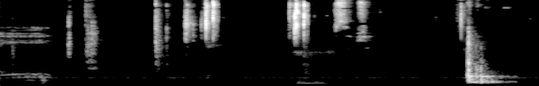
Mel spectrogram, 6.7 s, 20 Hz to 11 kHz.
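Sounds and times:
faint steady hum: 0:00.0 - 0:06.7
two dice rolling in a dice tray under a phone: 0:01.9 - 0:02.8, 0:03.6 - 0:03.9
heavy thunk: 0:05.8 - 0:06.3.

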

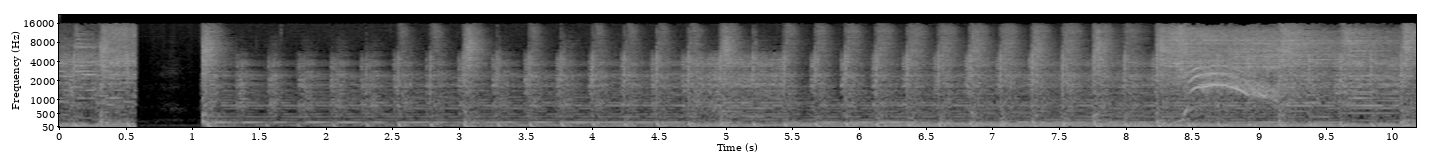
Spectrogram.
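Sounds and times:
rock music with drums and distorted guitars: 0:00.0 - 0:10.1
rock singer belting a high swooping yell: 0:08.3 - 0:09.5.

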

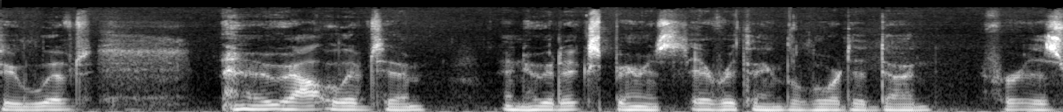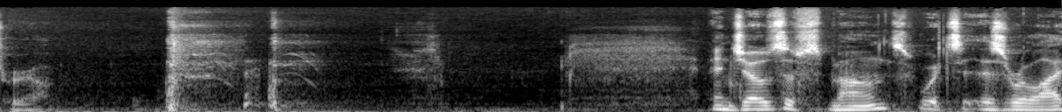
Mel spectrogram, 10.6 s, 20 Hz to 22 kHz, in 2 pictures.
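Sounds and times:
speech: 0:00.0 - 0:06.8, 0:08.8 - 0:10.6
breathy exhale: 0:00.5 - 0:01.0, 0:07.3 - 0:08.9
person coughing into the microphone: 0:06.1 - 0:07.1.

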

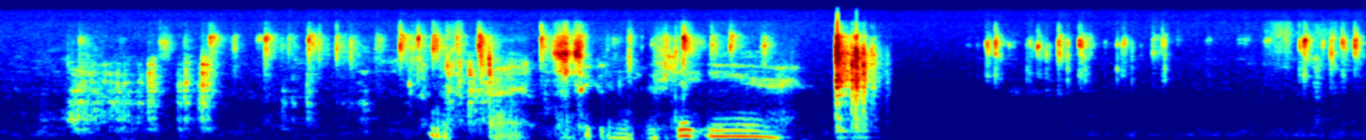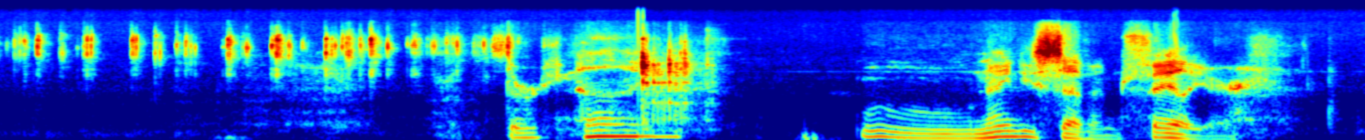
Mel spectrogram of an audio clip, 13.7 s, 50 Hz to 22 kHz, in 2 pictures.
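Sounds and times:
coins dropping into a pool: 0:00.4 - 0:10.4
speech: 0:03.1 - 0:04.0, 0:09.4 - 0:10.4, 0:11.1 - 0:13.2.

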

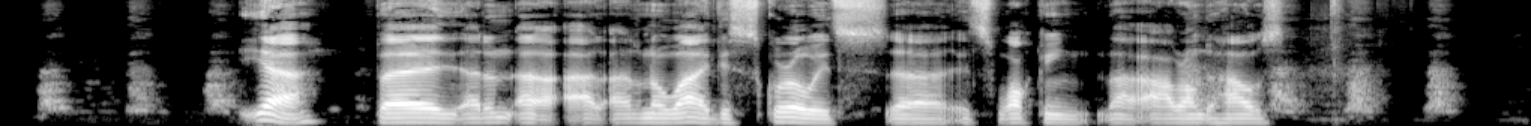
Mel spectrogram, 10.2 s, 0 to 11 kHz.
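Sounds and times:
dog barking outside the house at night: 0:00.2 - 0:01.6, 0:08.5 - 0:09.8
faint low noise: 0:00.3 - 0:10.1
speech: 0:01.6 - 0:08.6.

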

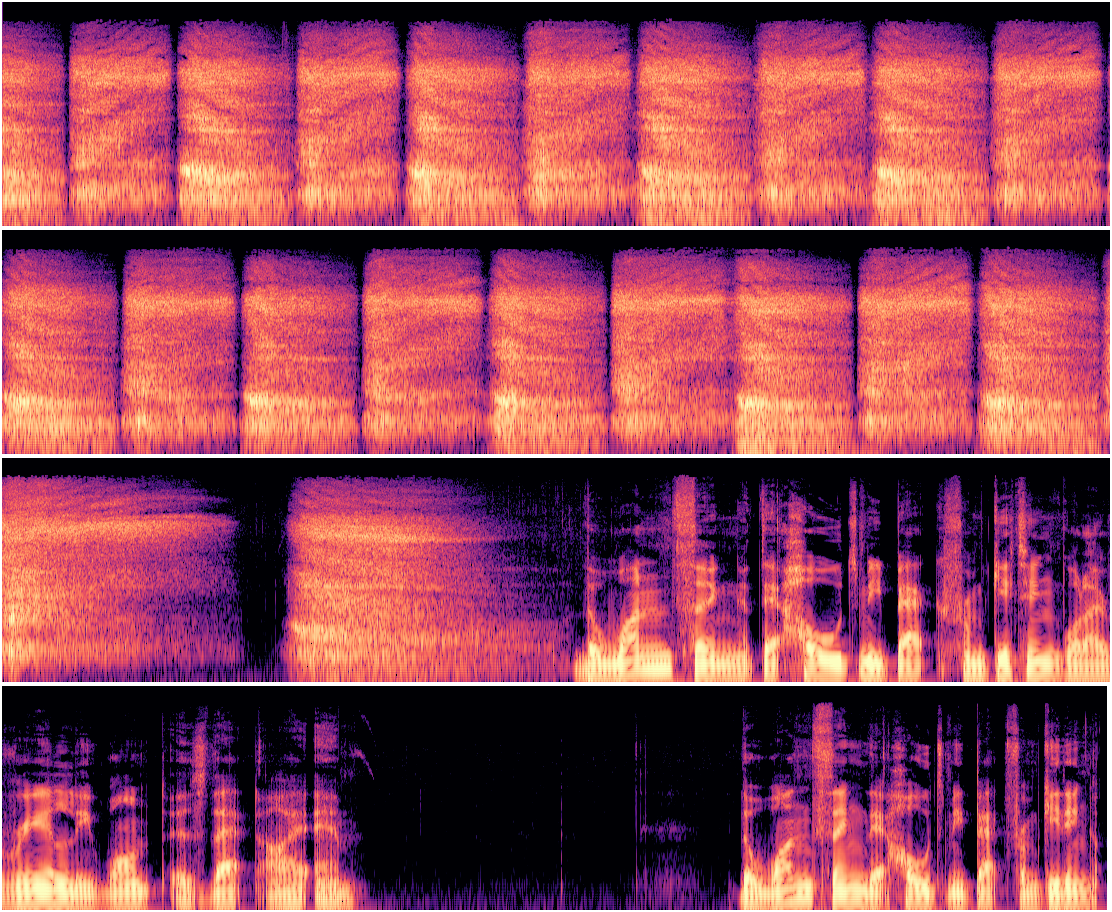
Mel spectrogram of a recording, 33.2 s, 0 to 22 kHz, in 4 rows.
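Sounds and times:
forceful breaths in a deep breathing exercise: 0:00.0 - 0:20.9
speech: 0:21.0 - 0:27.6, 0:30.4 - 0:33.2.

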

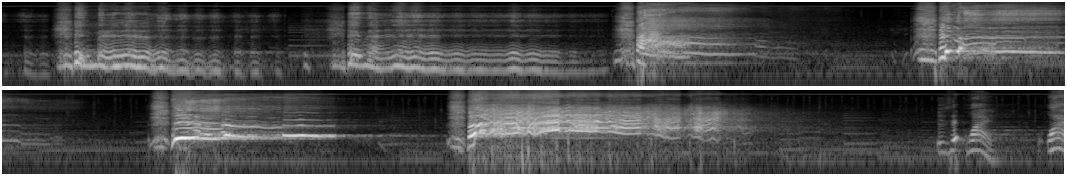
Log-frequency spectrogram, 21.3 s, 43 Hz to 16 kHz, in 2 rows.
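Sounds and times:
speech: 0:00.6 - 0:02.4, 0:03.5 - 0:04.4
person crying out and screaming: 0:06.2 - 0:07.9, 0:09.2 - 0:11.0, 0:12.3 - 0:14.1, 0:15.1 - 0:18.3.

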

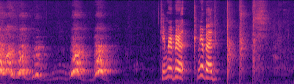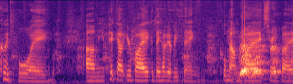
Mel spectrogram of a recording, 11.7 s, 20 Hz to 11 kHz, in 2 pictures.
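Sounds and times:
dog whining: 0:00.0 - 0:02.4, 0:06.2 - 0:11.7
dog barking: 0:00.0 - 0:02.5, 0:05.4 - 0:11.7
speech: 0:03.2 - 0:04.4, 0:05.9 - 0:11.7.

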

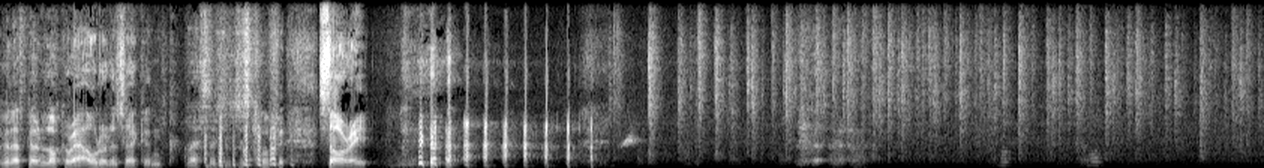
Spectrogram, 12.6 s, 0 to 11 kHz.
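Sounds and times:
speech: 0:00.0 - 0:04.7
laughter: 0:02.0 - 0:03.0, 0:04.0 - 0:06.0
dog claws clicking on a hard floor: 0:06.0 - 0:12.6.

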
